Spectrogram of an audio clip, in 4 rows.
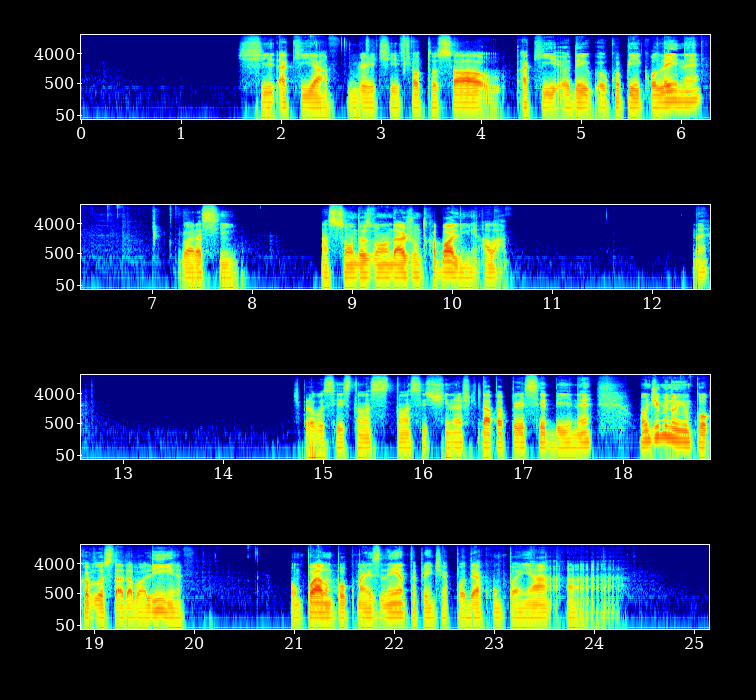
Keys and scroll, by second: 2.8 y, 3.2 Escape, 6.0 ctrl+s, 7.0 Up, 7.1 Return.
